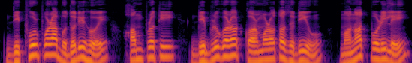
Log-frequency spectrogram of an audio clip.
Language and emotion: Assamese, neutral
